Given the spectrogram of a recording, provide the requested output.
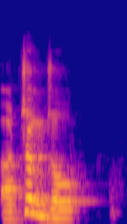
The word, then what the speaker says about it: Zhengzhou: The English way to spell it would be Zhengzhou. Zhengzhou.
